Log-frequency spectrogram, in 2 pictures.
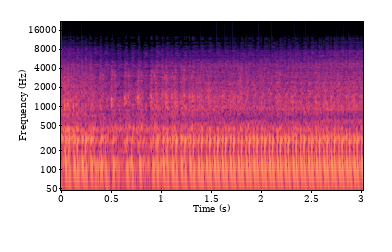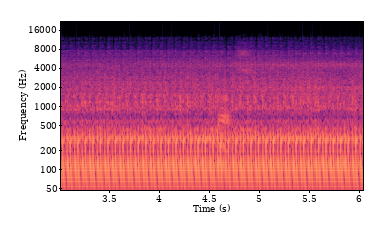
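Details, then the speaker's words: Yamaha Virago 535 V-twin with modded exhaust pipes, cold start on choke after pumping the throttle: loud, lumpy idle thumping about three pulses a second, firing evenly with no knocks or ticks; healthy cold-start idle. "Ooh, baby. Got a nice sound to it. Who modded these exhaust pipes? Who made this bike sound so good?"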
